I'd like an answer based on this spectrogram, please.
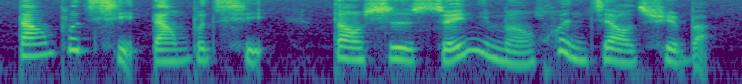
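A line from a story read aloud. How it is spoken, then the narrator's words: Laughing. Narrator (Chinese): 宝玉笑道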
